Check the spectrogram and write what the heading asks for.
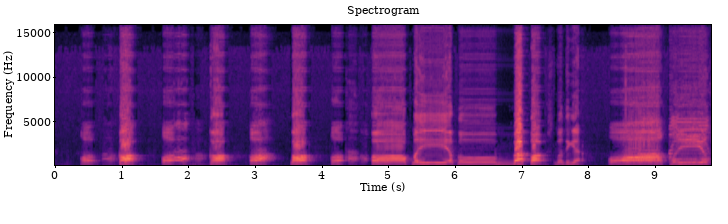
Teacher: bunyi bertemu dari pangkal lidah bertemu pangkal langit-langit atas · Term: Qof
